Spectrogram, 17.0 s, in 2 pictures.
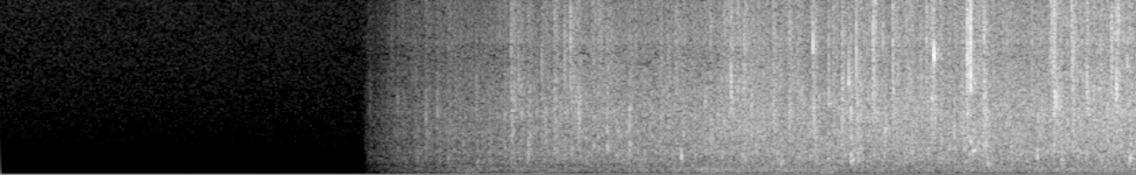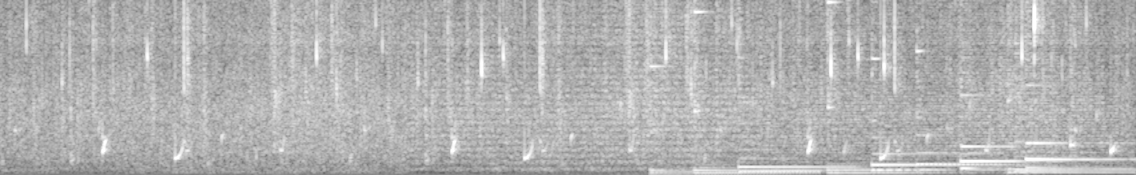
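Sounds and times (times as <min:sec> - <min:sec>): steady rain: 0:02.9 - 0:17.0
drops plinking into water: 0:13.4 - 0:17.0.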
